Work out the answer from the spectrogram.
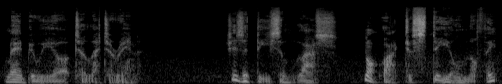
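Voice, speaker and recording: An actor playing a gruff, rule-bound but soft-hearted city guard in a video game, with a rough voice. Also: male voice, sits low, sing-song, moderate pace, heavily acted. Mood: persuading.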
